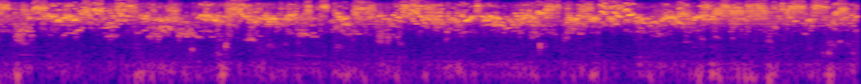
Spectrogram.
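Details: Steady flock chatter from budgerigars, a warbling stream of high chirps and twitters with short, clicky notes throughout.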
